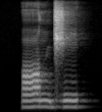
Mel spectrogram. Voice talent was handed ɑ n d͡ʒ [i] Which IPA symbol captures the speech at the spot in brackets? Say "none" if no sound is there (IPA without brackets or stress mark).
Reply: i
